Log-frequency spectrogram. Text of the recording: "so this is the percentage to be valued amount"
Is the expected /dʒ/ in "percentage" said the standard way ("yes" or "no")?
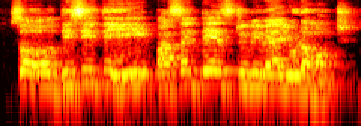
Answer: no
